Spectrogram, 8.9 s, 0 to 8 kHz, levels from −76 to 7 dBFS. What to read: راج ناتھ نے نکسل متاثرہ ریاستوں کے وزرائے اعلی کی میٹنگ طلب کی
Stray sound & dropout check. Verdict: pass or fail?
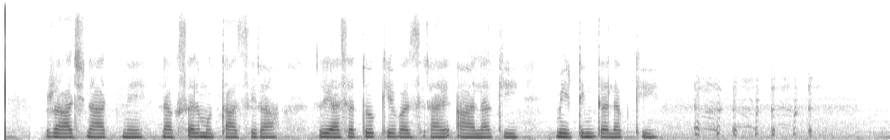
fail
